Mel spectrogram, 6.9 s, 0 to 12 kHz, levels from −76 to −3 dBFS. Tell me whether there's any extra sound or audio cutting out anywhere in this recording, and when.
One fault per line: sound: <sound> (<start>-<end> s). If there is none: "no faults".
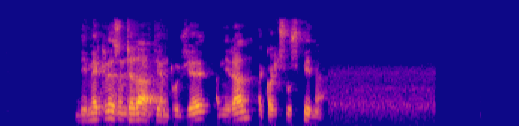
no faults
